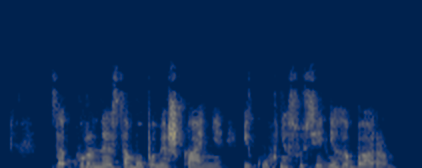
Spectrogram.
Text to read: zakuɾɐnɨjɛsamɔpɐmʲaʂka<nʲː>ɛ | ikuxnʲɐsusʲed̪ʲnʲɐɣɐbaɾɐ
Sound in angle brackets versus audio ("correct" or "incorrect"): correct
